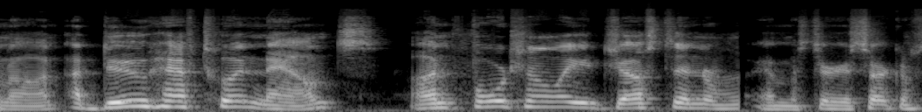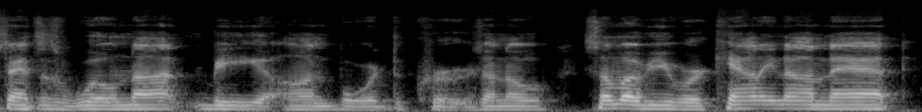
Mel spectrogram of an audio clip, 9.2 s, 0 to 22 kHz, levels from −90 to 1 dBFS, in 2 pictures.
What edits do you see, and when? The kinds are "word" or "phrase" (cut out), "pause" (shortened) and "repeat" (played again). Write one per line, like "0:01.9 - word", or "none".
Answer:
0:02.0 - pause
0:03.7 - word
0:07.4 - pause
